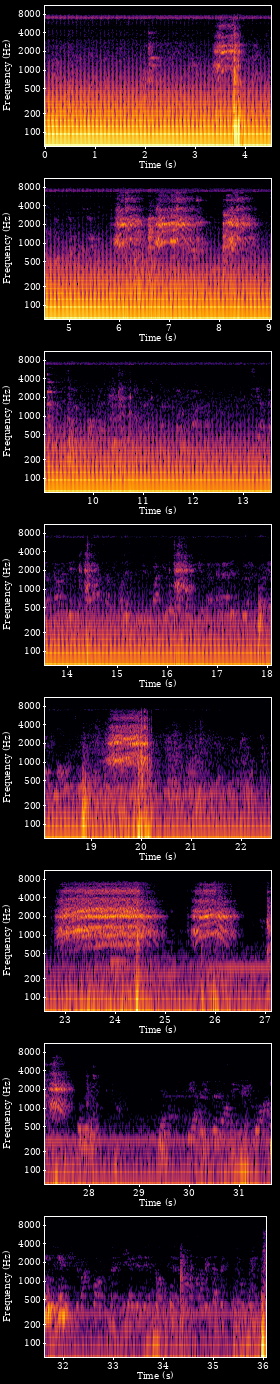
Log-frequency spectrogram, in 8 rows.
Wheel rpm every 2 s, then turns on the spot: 0, 20, 10, 40, 10, 0, 0, 0, 0, 30, 10, 80, 60, 20, 0, 0, 0, 0.
18-22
